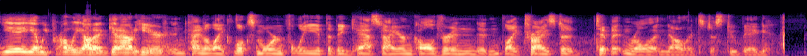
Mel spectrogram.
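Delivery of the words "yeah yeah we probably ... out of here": higher, loud, fast, nervous goblin voice. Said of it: "And Scrock goes".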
